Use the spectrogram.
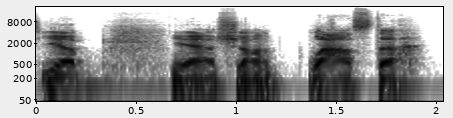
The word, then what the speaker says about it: Gloucester: But you lived in Gloucester for a few weeks before I knew how it was pronounced. Yep. Yeah, Sean. Gloucester. Gloucester. Yep. Yeah, you got to go up to Gloucester, get some good fish while you're at it there, dude.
